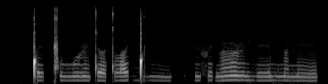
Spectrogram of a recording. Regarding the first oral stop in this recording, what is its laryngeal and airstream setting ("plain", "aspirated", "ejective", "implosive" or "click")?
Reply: click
